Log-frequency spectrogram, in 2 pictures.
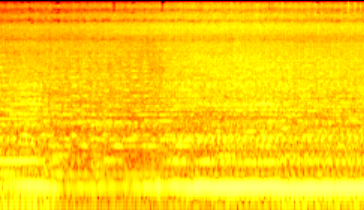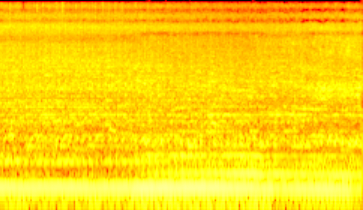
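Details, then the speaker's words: Lamborghini first start after an engine and transmission rebuild: a low drone whose idle swells and sags unevenly. Idle hunting because a throttle body code was set; throttle body needs recalibrating, and it later settled to a normal sound. "Alright, so I'm trying to start the car right now, and sounded a little ugly because it's throwing a code for throttle body. So I gotta recalibrate the throttle body, so it's kind of chasing idle right now."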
